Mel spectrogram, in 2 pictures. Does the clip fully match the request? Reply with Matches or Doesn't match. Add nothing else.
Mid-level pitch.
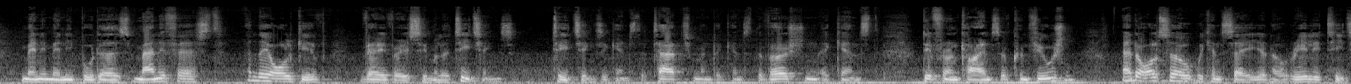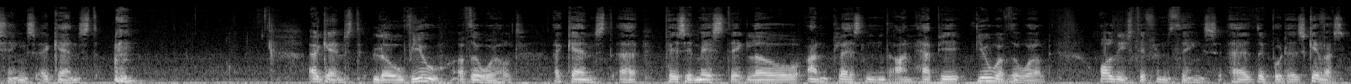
Doesn't match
